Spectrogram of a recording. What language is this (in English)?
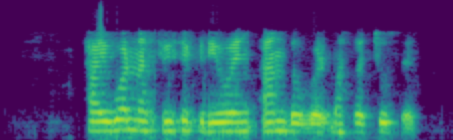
Spanish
